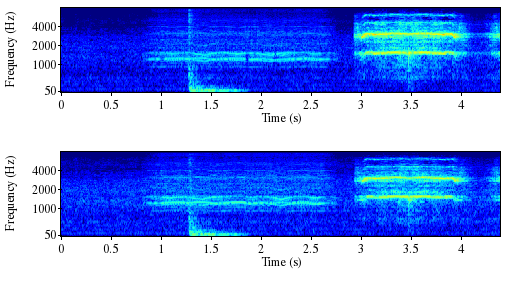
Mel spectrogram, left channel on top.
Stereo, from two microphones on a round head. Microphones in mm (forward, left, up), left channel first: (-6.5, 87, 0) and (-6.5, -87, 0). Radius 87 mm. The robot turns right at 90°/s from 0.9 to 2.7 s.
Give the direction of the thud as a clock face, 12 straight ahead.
10 o'clock.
